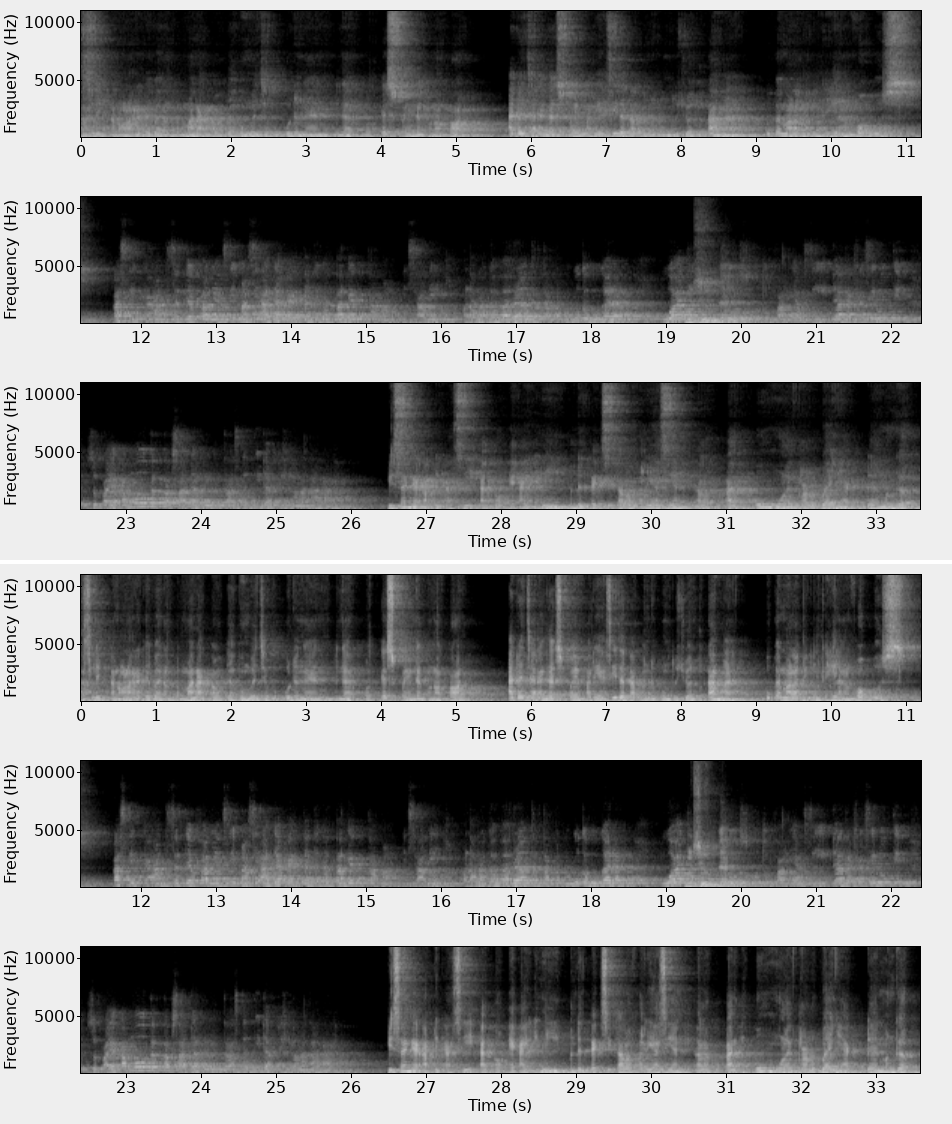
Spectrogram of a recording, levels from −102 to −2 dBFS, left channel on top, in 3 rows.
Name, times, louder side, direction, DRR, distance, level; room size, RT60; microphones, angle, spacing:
voice 1, 0.0-5.1 5.7-8.7 9.1-11.0 19.2-19.8 26.5-33.4, right 1 dB, 85° right, 4 dB, 0.9 m, -32 dB
voice 2, 11.6-16.0 16.3-18.5 18.9-23.3 23.6-25.8, right 1 dB, 15° right, -6 dB, 3.0 m, -39 dB
13.5 x 8.3 x 6.6 m, 2.5 s
head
